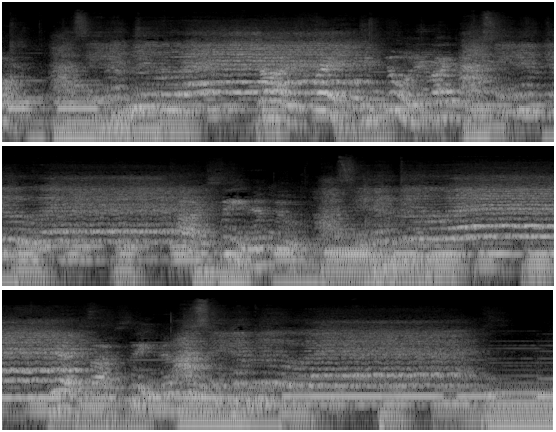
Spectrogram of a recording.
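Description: Church choir singing a gospel song together, with sustained voices over steady low keyboard notes.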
